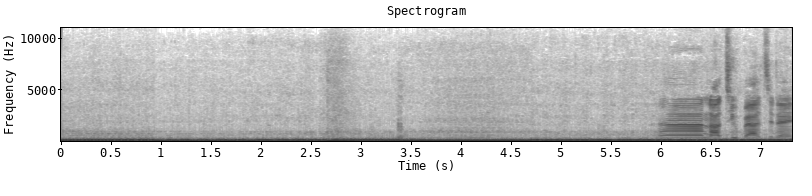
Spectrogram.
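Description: Corvette Z06 idling with the AC on, a loud, steady low rumble with a choppy, uneven lope throughout, while someone talks over it.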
